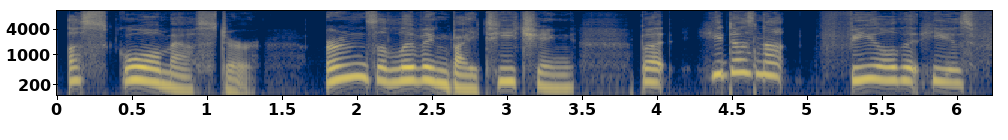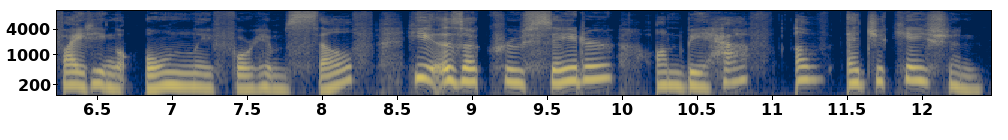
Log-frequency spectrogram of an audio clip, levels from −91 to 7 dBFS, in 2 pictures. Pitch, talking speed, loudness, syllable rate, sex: 225 Hz, 130 wpm, -20 LUFS, 3.8 syllables/s, female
